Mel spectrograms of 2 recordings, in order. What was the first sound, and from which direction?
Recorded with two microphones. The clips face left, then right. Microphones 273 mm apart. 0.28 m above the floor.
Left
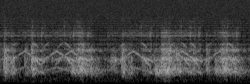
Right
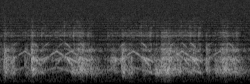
Only background noise.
